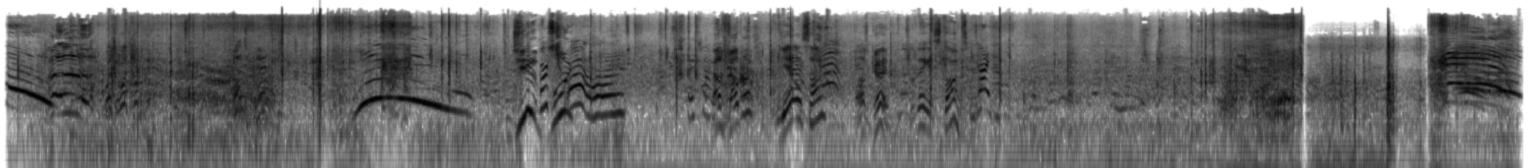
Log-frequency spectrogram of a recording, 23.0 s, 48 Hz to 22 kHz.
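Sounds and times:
skateboard wheels rolling on concrete: 0.1 - 22.8
skateboard clacks: 0.2 - 12.6, 13.2 - 22.0
sharp crack: 1.6 - 7.3, 17.9 - 21.8.

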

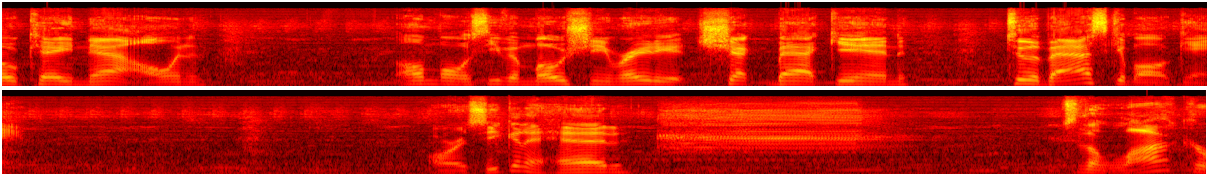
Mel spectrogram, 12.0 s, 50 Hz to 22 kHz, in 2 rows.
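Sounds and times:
scoreboard horn buzz: 9.3 - 10.7.

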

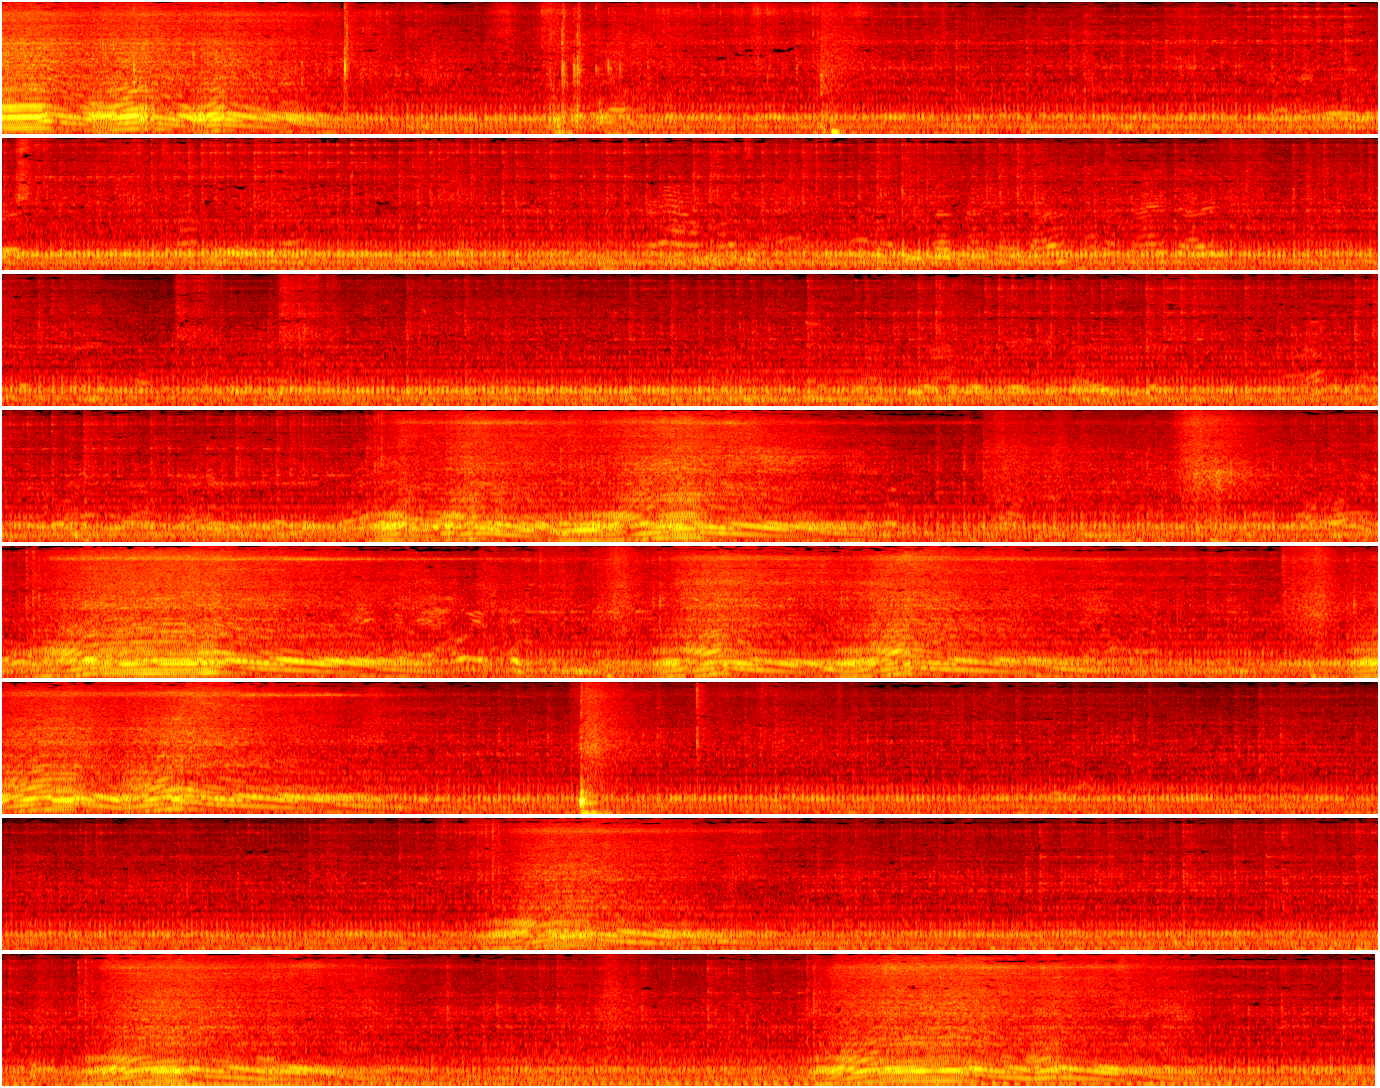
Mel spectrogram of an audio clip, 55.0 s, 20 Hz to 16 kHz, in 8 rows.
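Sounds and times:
chainsaw idling and revving: 0.0 - 55.0.

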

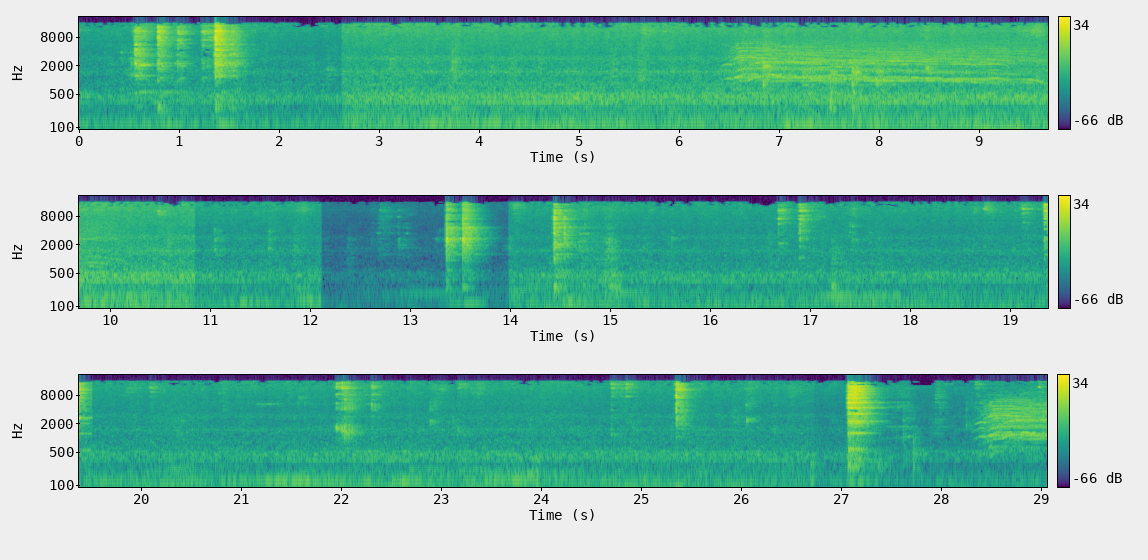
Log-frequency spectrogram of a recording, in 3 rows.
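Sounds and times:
steady hum: 0.0 - 29.0
metal utensils clinking on bowl: 12.6 - 15.1, 24.7 - 25.6.

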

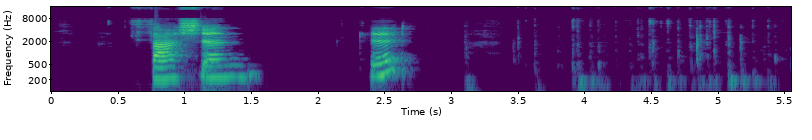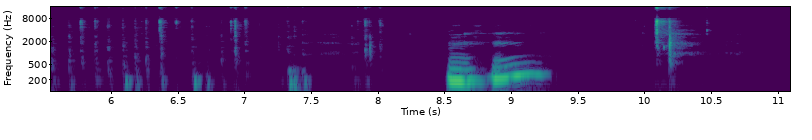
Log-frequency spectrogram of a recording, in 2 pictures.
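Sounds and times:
computer keyboard typing: 3.4 - 8.0.

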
